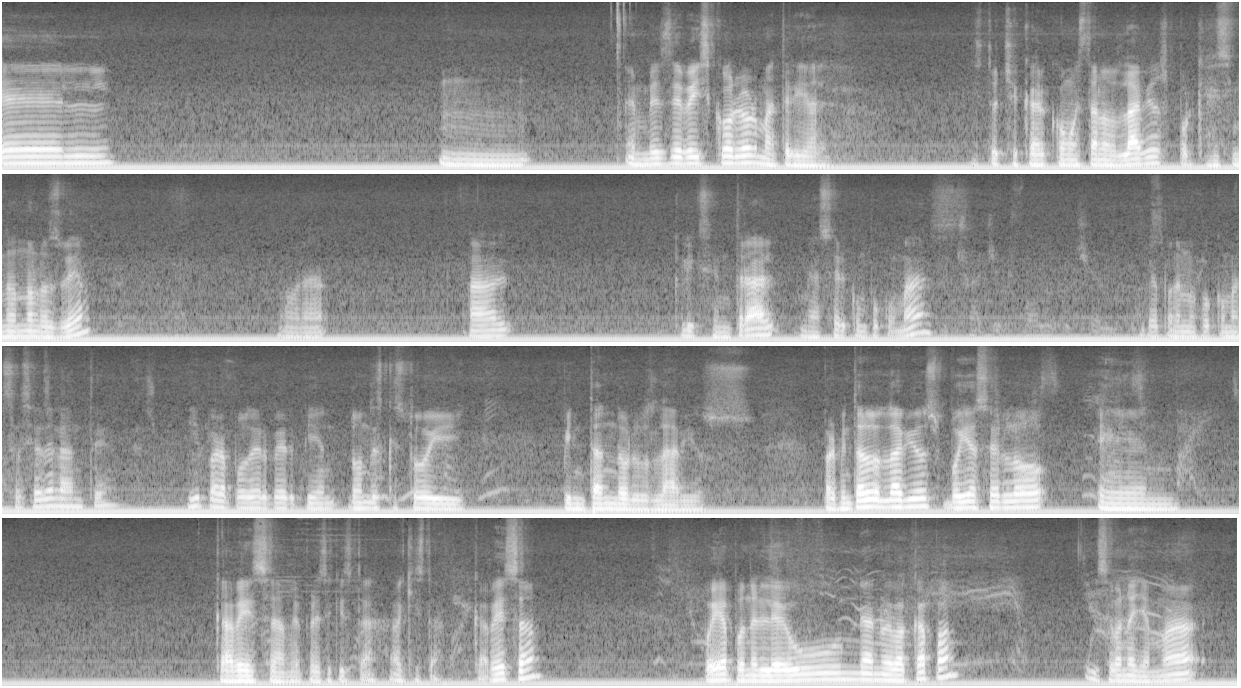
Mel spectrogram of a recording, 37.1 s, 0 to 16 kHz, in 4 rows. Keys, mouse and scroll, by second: 13.3-14.4 alt+middle drag, 17.7 middle click, 18.2 middle click, 19.1 middle click, 25.5-30.2 drag, 36.0 click.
